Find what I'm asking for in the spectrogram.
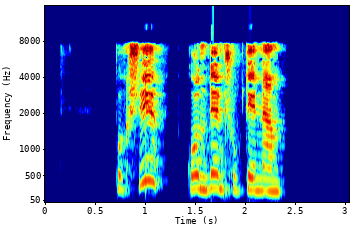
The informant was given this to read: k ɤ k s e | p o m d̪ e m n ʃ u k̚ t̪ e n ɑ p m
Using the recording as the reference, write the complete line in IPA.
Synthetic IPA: p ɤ k ʃ e | k o n d̪ e n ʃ u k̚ t̪ e n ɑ m

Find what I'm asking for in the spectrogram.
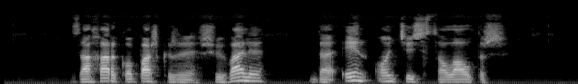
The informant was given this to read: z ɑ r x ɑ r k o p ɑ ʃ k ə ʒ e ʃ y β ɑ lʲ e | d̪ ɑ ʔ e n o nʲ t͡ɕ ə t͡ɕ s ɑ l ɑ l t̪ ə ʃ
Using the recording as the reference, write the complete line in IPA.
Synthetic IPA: z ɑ x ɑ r k o p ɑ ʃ k ə ʒ e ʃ y β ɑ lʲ e | d̪ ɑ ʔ e n o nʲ t͡ɕ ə t͡ɕ s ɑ l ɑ l t̪ ə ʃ

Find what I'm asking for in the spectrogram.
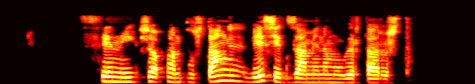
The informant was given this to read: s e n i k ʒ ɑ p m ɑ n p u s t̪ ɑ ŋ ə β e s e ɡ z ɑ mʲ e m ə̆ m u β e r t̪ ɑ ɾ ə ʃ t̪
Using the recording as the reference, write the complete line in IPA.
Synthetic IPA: s e n i k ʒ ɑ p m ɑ n p u s t̪ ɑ ŋ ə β e s e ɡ z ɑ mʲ e n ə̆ m u β e r t̪ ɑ ɾ ə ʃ t̪

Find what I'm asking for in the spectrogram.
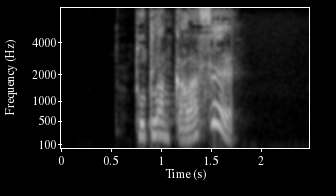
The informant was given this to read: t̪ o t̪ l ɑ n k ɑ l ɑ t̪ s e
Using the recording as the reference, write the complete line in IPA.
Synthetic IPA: t̪ u t̪ l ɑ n k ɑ l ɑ s e

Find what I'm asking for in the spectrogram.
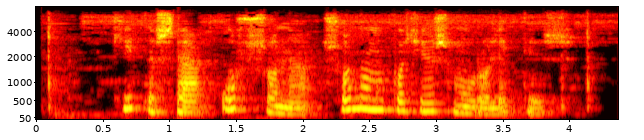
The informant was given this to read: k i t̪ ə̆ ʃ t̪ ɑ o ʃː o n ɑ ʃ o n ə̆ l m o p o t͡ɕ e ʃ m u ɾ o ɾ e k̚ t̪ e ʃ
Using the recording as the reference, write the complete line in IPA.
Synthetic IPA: k i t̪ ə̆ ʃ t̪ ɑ u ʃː o n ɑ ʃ o n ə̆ m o p o t͡ɕ e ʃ m u ɾ o l e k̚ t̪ e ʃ

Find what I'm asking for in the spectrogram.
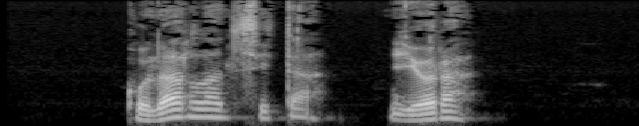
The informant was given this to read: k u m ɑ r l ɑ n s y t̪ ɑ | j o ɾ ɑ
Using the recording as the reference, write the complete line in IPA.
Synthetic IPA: k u n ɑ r l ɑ n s i t̪ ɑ | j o ɾ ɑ

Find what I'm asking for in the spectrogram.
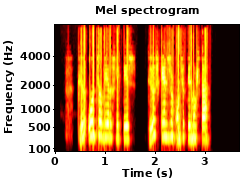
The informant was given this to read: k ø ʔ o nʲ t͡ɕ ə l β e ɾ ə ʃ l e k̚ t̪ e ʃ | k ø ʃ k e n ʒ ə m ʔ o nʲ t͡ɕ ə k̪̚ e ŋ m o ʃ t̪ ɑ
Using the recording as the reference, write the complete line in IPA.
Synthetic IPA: k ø ʔ o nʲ t͡ɕ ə l β e ɾ ə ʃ l e k̚ t̪ e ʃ | k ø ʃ k e n ʒ ə m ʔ o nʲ t͡ɕ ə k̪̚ e n m o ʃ t̪ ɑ

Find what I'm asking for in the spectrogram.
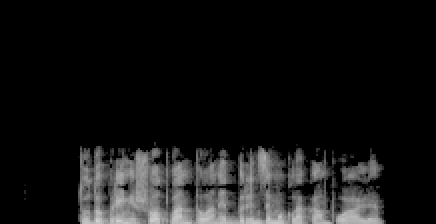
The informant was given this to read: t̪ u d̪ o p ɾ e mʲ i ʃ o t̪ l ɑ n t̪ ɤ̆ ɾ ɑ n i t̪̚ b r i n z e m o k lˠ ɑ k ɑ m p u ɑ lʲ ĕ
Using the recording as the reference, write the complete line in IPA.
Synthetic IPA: t̪ u d̪ o p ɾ e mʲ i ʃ o t̪ l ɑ n t̪ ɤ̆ l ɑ n e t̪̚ b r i n z e m o k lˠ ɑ k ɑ m p u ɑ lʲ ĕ

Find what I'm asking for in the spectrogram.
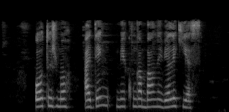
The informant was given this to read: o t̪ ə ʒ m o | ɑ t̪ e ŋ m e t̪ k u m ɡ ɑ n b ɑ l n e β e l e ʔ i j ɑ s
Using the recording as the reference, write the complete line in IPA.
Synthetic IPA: o t̪ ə ʒ m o | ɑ d̪ e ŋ m e k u ŋ ɡ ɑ m b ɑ l n e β e l e k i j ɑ s

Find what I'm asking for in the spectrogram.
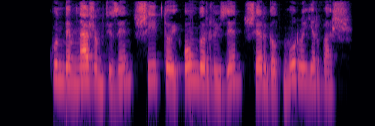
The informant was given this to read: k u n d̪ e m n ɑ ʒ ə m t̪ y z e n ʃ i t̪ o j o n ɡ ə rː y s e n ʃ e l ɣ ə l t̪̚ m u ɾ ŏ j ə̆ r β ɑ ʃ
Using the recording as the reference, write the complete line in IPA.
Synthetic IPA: k u n d̪ e m n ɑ ʒ ə m t̪ y z e n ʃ i t̪ o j o ŋ ɡ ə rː y z e n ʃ e r ɣ ə l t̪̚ m u ɾ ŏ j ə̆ r β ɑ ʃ

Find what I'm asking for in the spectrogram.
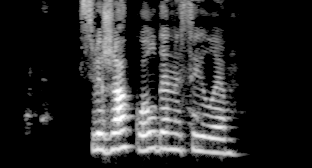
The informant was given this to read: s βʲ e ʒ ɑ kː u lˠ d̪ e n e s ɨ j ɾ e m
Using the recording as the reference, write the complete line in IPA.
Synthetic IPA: s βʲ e ʒ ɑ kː o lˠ d̪ e n e s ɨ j l e m

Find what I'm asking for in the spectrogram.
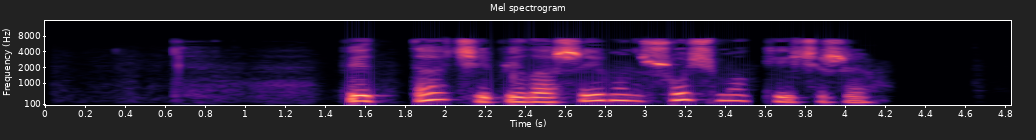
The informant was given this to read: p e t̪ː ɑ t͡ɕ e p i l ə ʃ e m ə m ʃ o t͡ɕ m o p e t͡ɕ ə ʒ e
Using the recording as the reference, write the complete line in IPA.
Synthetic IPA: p e t̪ː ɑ t͡ɕ e p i l ɑ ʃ e m ə n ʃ o t͡ɕ m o k e t͡ɕ ə ʒ e

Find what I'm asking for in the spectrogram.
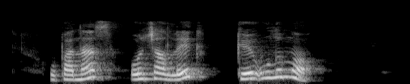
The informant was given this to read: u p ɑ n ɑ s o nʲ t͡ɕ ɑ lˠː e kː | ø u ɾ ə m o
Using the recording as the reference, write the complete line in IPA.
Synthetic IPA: u p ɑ n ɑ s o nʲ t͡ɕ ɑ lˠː e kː | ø u l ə m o

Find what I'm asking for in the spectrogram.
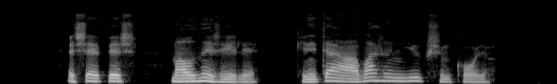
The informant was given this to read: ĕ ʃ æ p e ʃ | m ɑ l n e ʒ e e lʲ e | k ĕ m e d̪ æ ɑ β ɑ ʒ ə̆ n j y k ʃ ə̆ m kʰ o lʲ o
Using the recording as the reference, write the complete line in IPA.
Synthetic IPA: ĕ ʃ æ p e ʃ | m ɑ l n e ʒ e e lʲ e | k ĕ n e t̪ æ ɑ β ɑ ʒ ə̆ n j y k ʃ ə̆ m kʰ o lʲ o

